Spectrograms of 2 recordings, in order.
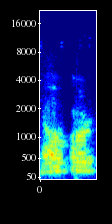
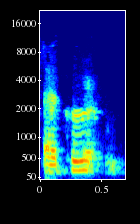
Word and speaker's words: Eckert: The district has recommended that the board adopt the agreed board order with Elkhart American Corporation. Is there a motion to adopt the agreed board order? One clarification, Okay. it's pronounced, it's Eckert.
